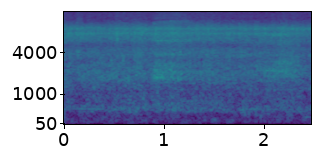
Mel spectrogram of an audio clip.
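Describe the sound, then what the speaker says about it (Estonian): Water runs steadily along a stone-walled irrigation channel in a mountain garden near Órgiva, Spain, a continuous close rushing wash with no break and no voices. "Kuidas veed voolavad."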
